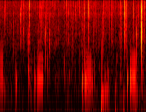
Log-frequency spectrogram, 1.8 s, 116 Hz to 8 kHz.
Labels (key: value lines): label: biophony, stridulation
recorder: SoundTrap 600 or HydroMoth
